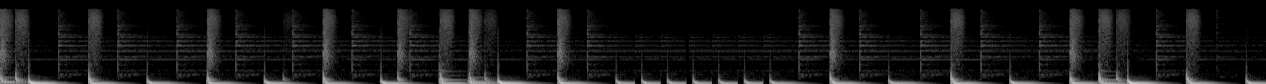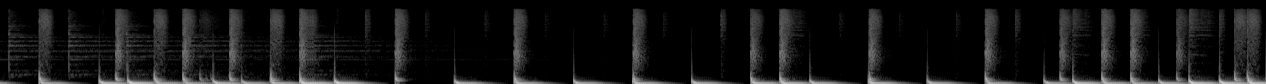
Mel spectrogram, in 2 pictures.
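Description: From 6.35 to 7.89 s the music sticks like a CD stuck on one turn. The same 0.26 s slice plays six times, with a brief mute at each jump as the laser falls back a track. The long, even loop and the gaps set it apart from the codec stutters that follow.

Repeated frames occur at 8.97 to 8.99 s and again at 15.75 to 15.79 s. A 23 ms block, which fits one compressed frame, plays one extra time at the first point and two extra times at the second. The first adds 23 ms to the music and the second adds 46 ms. Each is heard as a tiny stutter with no silence around it, far shorter than the CD loop.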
